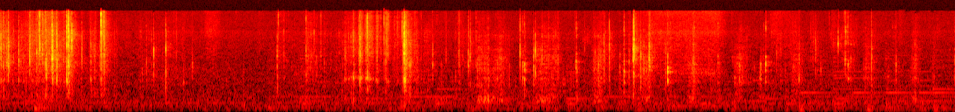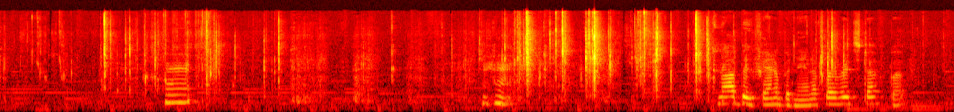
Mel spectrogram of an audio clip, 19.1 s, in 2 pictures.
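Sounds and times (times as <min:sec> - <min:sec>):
crunching and chewing cracker: 0:00.0 - 0:02.0, 0:02.7 - 0:16.8
wrapper crinkling: 0:00.0 - 0:02.0, 0:02.8 - 0:06.8, 0:09.6 - 0:13.2, 0:14.0 - 0:18.4.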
